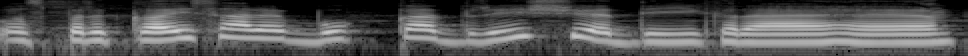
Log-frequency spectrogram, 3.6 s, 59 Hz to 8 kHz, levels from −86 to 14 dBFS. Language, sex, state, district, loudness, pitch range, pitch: Hindi, female, Jharkhand, Garhwa, -17 LUFS, 210-270 Hz, 240 Hz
